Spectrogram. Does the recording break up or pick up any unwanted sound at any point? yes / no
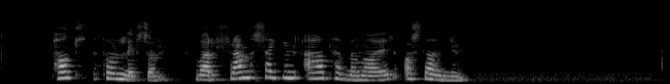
no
